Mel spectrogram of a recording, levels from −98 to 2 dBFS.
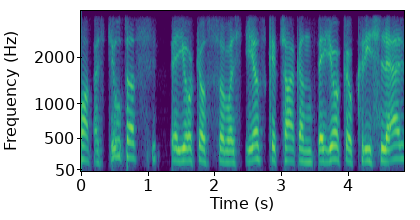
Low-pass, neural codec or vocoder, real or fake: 3.6 kHz; codec, 16 kHz, 0.8 kbps, ZipCodec; fake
